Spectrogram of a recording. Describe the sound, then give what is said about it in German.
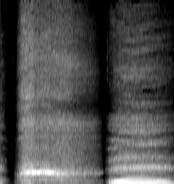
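Two forceful mouth breaths of Wim Hof breathing, each about a second long, breathy and slightly voiced, with a short gap between them. “Und dann geht es so eine Minute ein- und ausatmen, die ganze Zeit durch den Mund.”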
